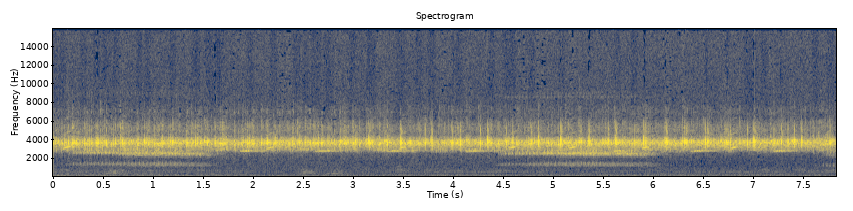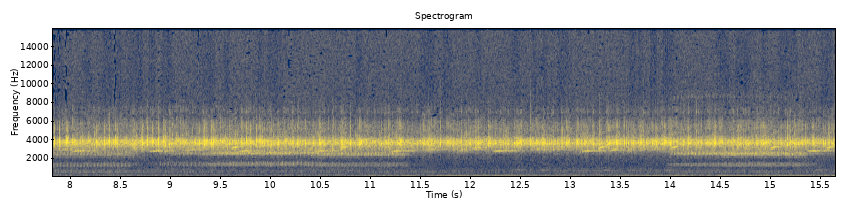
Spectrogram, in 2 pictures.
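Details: Tree frogs calling at night in the North Carolina backwoods swamp; a dense pulsing chorus forms a steady high drone, with repeated lower trilled calls lasting one to two seconds rising and falling in overlapping bouts, plus a faint low hum.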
